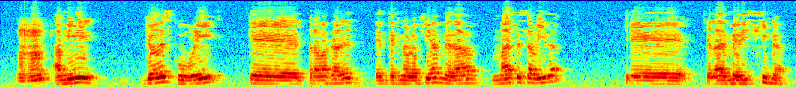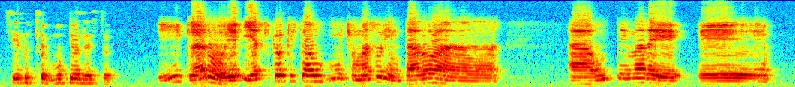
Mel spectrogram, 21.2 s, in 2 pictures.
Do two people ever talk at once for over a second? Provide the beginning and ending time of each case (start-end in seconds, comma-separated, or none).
none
